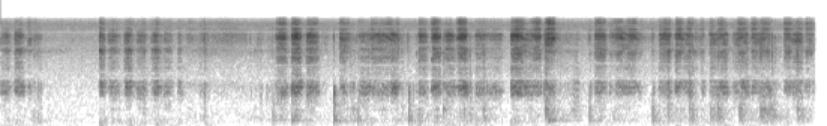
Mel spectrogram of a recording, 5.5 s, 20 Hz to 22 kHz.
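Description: A hand draws and writes doodles such as stars and words with the graphite tip of a red wooden pencil on a stack of white paper sheets resting on a wooden table. Bursts of bright, dry scratching come in quick, uneven strokes, with a steady rasp centred near 1.3 kHz and little low end. It stops abruptly at the end.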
